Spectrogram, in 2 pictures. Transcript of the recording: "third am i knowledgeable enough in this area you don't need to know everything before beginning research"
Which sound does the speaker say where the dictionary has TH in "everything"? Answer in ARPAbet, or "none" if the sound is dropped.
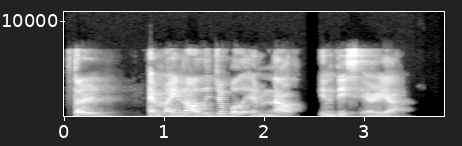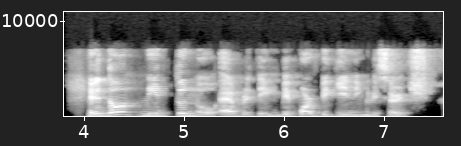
T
